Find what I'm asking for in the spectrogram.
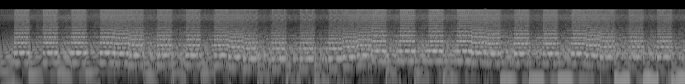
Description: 这个版本是另一台钢琴的声音。
声道立体声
